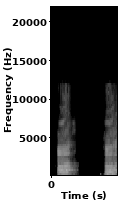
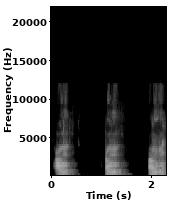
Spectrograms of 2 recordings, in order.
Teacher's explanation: untuk huruf Hamzah, tempat keluarnya dari pangkal tenggorokan. Kalau misalkan huruf Ain dari tengah tenggorokan ya, tengah tenggorokan.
